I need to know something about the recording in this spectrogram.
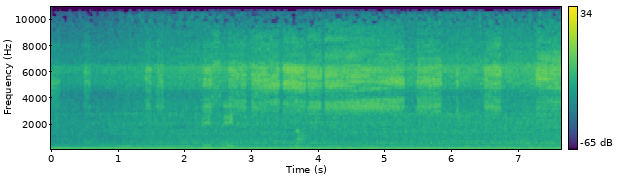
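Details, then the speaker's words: Honda S2000 F22C, over 130K miles, first start after timing chain service and stock intake box refit: steady idle with uneven airy whistle and hiss; bypass valve noise, hose routing being rechecked. "i don't remember it making that noise before since the bypass valve is causing that noise"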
